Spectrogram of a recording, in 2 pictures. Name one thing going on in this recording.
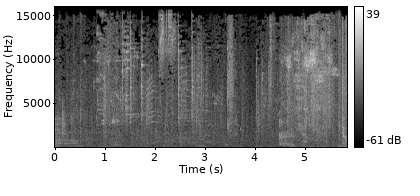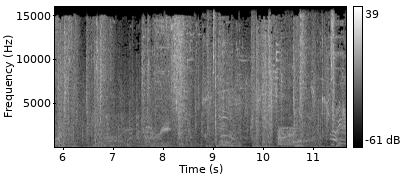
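Video game explosions burst.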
